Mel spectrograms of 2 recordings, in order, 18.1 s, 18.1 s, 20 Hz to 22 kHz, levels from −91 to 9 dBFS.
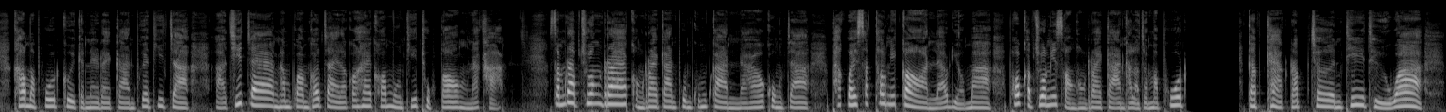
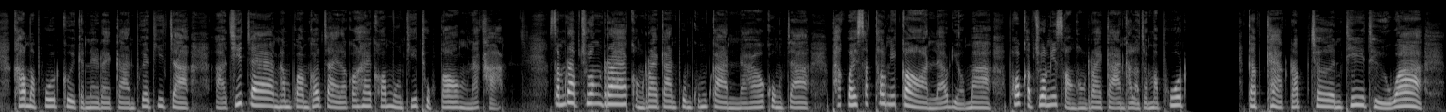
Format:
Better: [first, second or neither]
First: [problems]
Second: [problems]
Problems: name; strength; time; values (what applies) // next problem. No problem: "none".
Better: neither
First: audio cutting out; at 15 s for 0.5 s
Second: audio cutting out; at 15 s for 0.5 s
